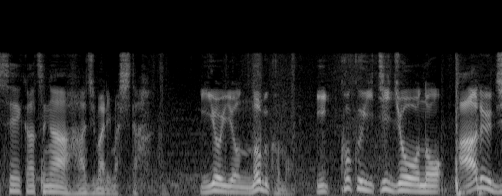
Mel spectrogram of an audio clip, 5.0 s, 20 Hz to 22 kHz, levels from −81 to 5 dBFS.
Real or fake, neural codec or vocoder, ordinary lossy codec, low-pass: real; none; none; 7.2 kHz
